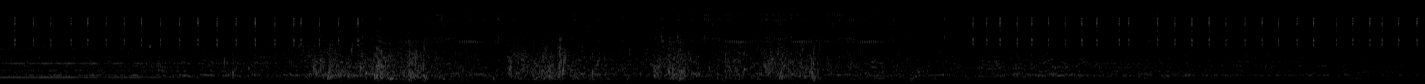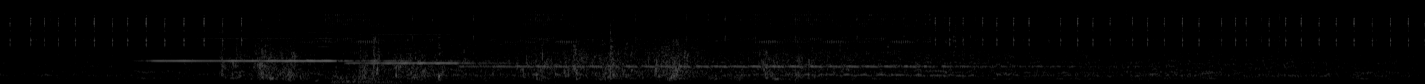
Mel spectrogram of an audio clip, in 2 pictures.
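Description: A fishing reel clicks rapidly and steadily.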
